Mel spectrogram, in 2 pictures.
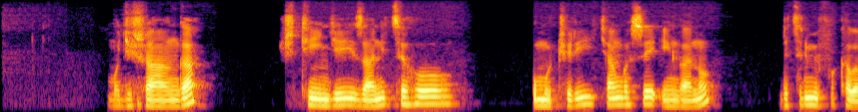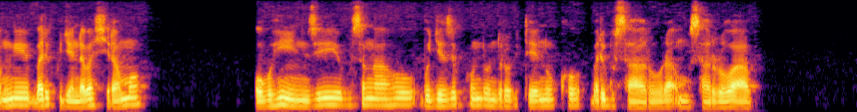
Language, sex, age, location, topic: Kinyarwanda, male, 18-24, Huye, agriculture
